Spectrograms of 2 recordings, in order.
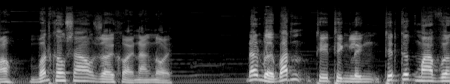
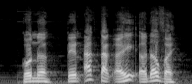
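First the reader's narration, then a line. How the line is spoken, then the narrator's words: Laughing loudly, asking. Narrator (Vietnamese): một lão già, chàng dừng tay cười lớn hỏi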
